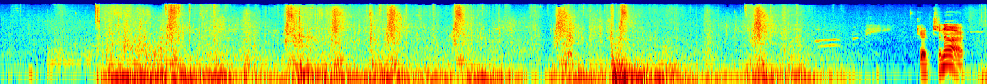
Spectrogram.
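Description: Magic spells crackle and boom in a fight.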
